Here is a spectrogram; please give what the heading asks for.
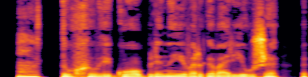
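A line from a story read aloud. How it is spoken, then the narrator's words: Witch growling. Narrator (Russian): прорычала ведьма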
